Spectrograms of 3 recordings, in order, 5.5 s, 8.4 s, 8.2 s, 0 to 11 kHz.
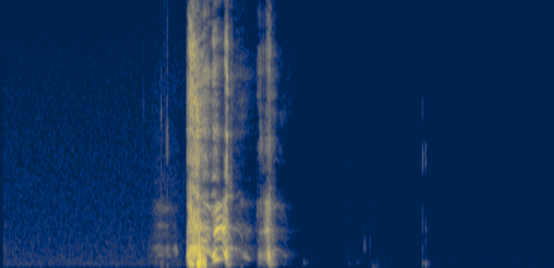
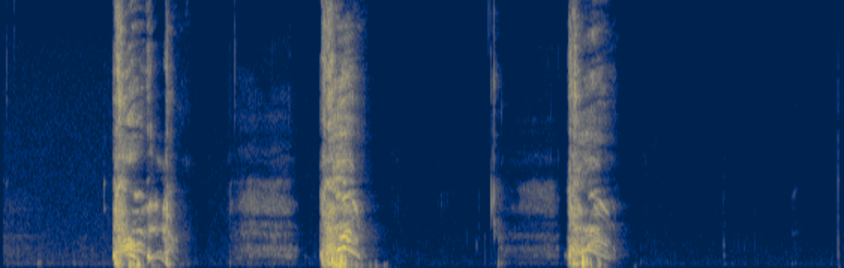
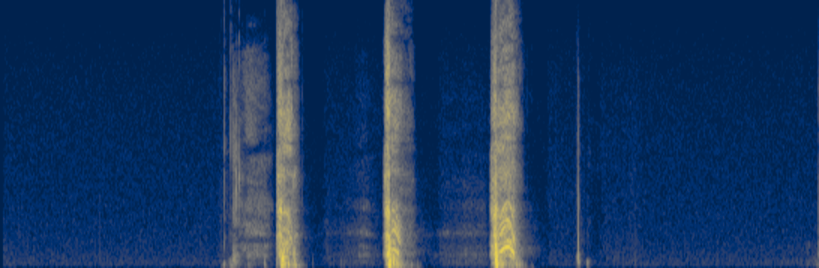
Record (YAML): cough_length: 5.5 s
cough_amplitude: 32768
cough_signal_mean_std_ratio: 0.2
three_cough_length: 8.4 s
three_cough_amplitude: 22691
three_cough_signal_mean_std_ratio: 0.28
exhalation_length: 8.2 s
exhalation_amplitude: 32768
exhalation_signal_mean_std_ratio: 0.19
survey_phase: beta (2021-08-13 to 2022-03-07)
age: 45-64
gender: Male
wearing_mask: 'No'
symptom_none: true
smoker_status: Prefer not to say
respiratory_condition_asthma: false
respiratory_condition_other: false
recruitment_source: REACT
submission_delay: 2 days
covid_test_result: Negative
covid_test_method: RT-qPCR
